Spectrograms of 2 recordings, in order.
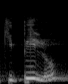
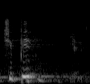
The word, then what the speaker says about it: Chipilo: Ellos entendieron, por ejemplo, que la ch en español no se dice quipilo, sino que se dice chipilo.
